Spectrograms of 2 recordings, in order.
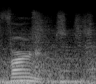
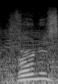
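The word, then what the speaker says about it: Vernors: This week, I try to make up with Detroit with Lions fans, and I screwed it up because I mispronounced the name Vernon's. Verner's is the oldest ginger ale company in the country.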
